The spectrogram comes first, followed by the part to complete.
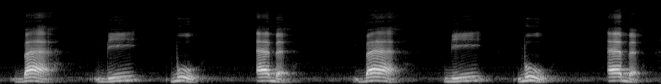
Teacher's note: Tebrana degan harf hisoblanar ekan. I deb to'xtab qo'ymaymiz balkim ab deb tebratib chiqazamiz harfni.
